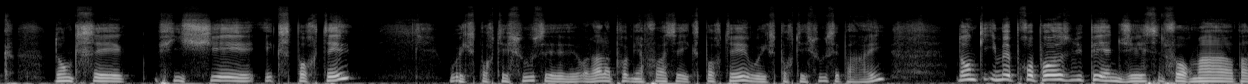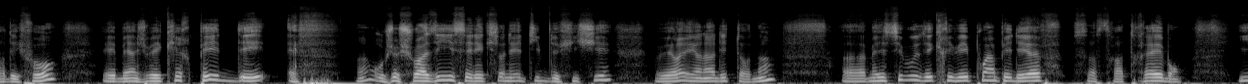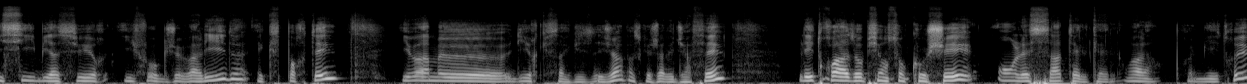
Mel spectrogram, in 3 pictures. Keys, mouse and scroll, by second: 2.2 click, 7.6 click, 10.8 click, 12.4 BackSpace, 14.9 d, 15.4 f, 17.7 click, 18.8 click, 21.2 click, 26.1 click, 28.2 click, 31.1 click, 36.1 click.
